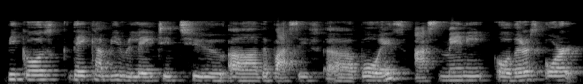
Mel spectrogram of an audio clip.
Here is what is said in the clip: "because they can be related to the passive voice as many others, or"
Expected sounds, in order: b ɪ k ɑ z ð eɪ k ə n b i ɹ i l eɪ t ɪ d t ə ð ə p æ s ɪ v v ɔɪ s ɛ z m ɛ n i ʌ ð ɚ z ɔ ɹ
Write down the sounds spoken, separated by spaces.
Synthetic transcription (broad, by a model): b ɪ k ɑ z ð eɪ k ə n b i ɹ i l eɪ t ɪ d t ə ð ə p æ s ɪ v b ɔɪ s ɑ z m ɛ n i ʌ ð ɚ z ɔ ɹ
